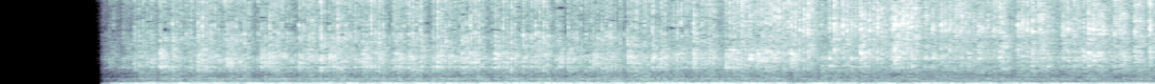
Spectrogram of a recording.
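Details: Fox-body Mustang after IRS swap, no mufflers, off-road H-pipe, first drive out of the garage: loud unmuffled idle with an uneven, lumpy beat and stumbles, not settling to a steady rhythm, running really rich; rough idle, cause not yet diagnosed.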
